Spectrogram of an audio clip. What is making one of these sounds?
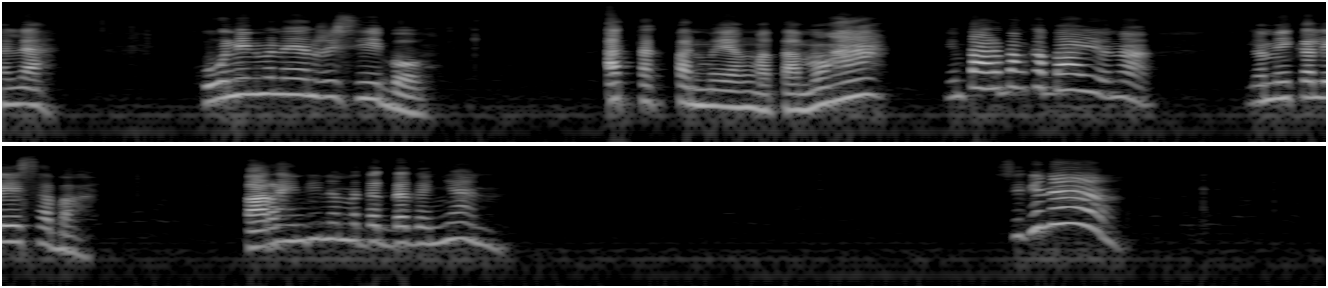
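Another young woman answers calmly nearby.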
